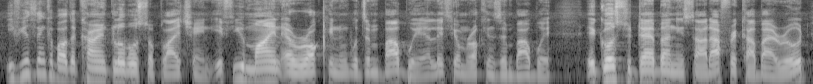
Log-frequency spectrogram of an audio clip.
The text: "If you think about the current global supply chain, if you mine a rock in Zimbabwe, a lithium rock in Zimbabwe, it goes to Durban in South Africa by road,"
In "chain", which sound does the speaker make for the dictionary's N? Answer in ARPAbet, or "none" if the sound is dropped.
N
